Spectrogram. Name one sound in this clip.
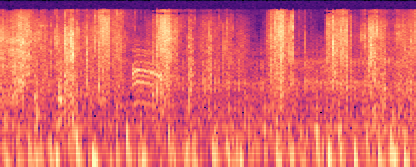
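A knife slices wetly through an animal's hide.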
